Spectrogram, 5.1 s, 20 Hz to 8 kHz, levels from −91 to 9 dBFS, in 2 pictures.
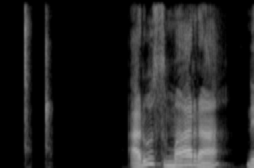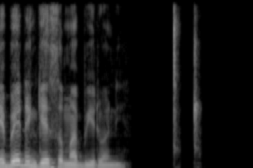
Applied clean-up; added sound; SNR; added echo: none; none; none; none.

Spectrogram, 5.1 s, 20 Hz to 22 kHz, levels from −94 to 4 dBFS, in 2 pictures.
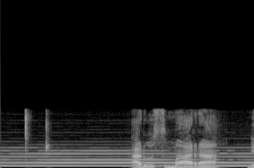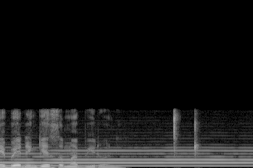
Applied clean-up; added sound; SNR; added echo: none; Wind instrument, woodwind instrument; 4 dB; none.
